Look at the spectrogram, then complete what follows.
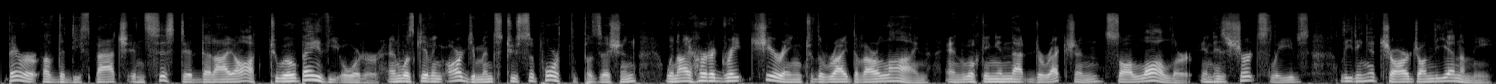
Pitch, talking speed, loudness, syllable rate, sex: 125 Hz, 200 wpm, -19 LUFS, 5.2 syllables/s, male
